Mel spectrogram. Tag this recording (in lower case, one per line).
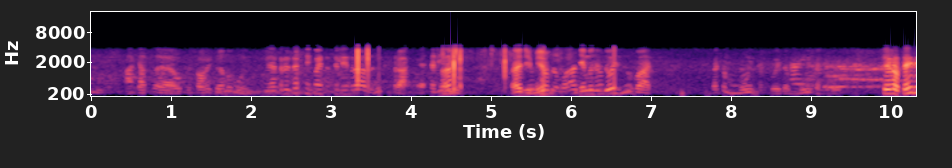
speech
